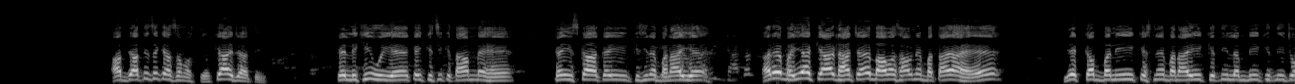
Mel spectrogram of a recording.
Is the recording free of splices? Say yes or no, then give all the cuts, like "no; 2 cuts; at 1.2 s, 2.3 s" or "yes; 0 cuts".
yes; 0 cuts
